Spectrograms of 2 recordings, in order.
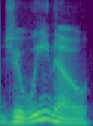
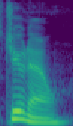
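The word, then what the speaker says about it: Jeuno: And I listened to a 40minute video where the guy called it Jino the whole time. No, it's Juno cuz that's also in 14 now and they pronounce it Juno.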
